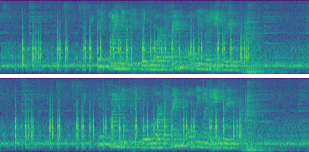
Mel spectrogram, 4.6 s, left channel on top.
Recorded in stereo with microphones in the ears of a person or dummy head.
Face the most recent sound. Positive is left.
turn(degrees=-15)  # may be behind; listen again after turning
